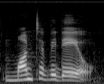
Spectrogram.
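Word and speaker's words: Montevideo: Mont Vio judges it is correct the correct pronunciation is Mont Vio social studies this is for Angels name three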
